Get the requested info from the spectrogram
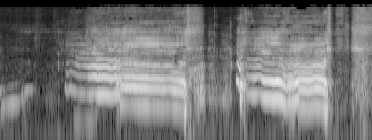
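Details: Boxer named Rex, a Swedish boxer, talking and whining indoors while calendars are changed, always in a hurry to play; two drawn-out harmonic whines, the first rising then wavering, the second bending downward, with faint music behind.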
